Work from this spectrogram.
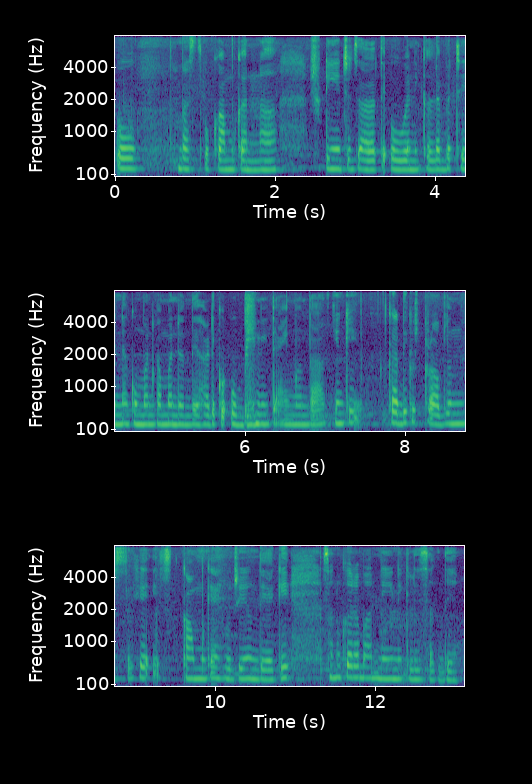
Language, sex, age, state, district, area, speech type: Dogri, female, 18-30, Jammu and Kashmir, Jammu, rural, spontaneous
